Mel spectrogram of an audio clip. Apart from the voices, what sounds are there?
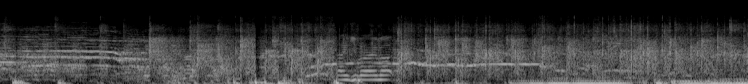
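audience clapping and cheering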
